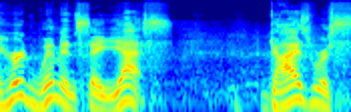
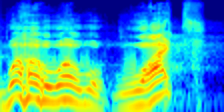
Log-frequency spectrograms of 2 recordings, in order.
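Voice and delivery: loud, startled whoa whoa what; a crowd caught off guard, louder; shocked crowd; 7 dB louder, much slower than usual. Retold or imitated. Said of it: "And everybody's just like".

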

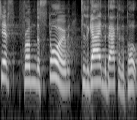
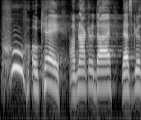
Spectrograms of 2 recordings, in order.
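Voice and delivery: long exhaled whew, then relieved talk; sigh of relief; 5 dB louder than usual. Retold or imitated. Disciples realising they will not die, relieved. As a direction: let the relief out in a big whew. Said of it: "sigh of relief".

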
